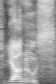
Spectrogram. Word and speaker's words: Janus: Yeah, here in the South we say Janus. God Janus, Janus. I looked up the correct pronunciation. Janus, from the Latin.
